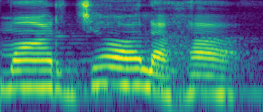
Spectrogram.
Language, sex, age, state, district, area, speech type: Sanskrit, female, 60+, Tamil Nadu, Thanjavur, urban, read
